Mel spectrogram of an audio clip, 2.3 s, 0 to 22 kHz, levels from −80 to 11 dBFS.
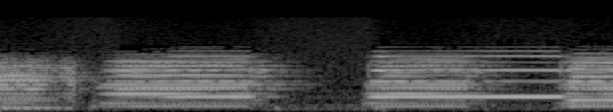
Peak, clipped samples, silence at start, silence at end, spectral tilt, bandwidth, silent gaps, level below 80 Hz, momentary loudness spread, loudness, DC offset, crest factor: -8 dBFS; under 0.1%; 0 s; 0 s; -4.5 dB/octave; 11.5 kHz; none; -72 dBFS; 6 LU; -22 LUFS; under 0.1%; 14 dB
